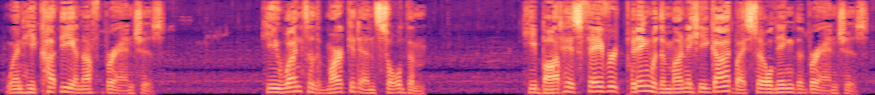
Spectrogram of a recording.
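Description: A man playing a kind, helpful young man in a children's cartoon, speaking in simple, measured scripted lines. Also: medium pitch, lightly acted.

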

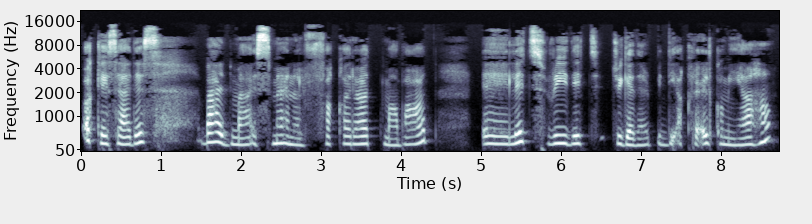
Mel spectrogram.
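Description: An English teacher whose first language is Arabic, giving an online class over slides and switching between English and Arabic, speaking slowly and deliberately in English and repeating herself. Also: medium pitch, warm tone, no room sound, clean studio sound.

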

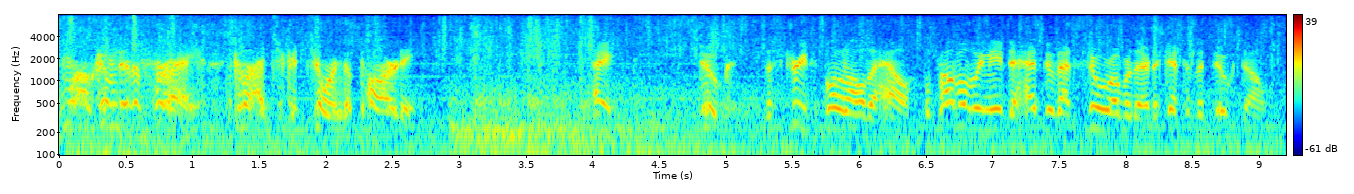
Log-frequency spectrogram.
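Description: Rowdy game infantryman: high, animated voice, clear battle noise behind. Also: a little fast, pauses often. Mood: brisk. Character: eager, rowdy male frontline soldier in combat. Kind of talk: video game voice acting.

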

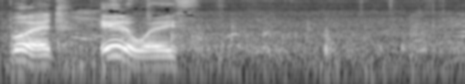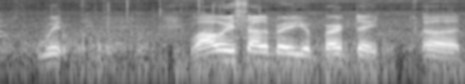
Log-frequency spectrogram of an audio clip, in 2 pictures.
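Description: A man improvising a plush toy skit outdoors, talking in a rambling, repetitive, halting way into a handheld phone. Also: medium pitch, phone-quality sound. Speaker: puppeteer of plush toys. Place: outdoors on grass at night. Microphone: handheld phone camera close by. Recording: noisy outdoor phone video recording.

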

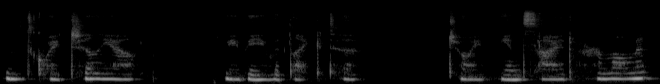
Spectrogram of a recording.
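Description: A young woman playing a softly coaxing evil witch in an ASMR roleplay, whispering slowly and gently, close to the microphone. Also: a little high, heavily acted. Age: young adult. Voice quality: breathy whisper. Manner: slow, gentle, flattering, falsely kind. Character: soft, coaxing evil witch luring a guest.

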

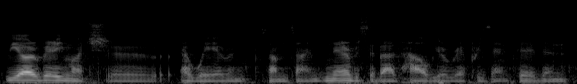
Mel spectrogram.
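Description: A man's voice: rumbling low, flat delivery, moderate pace, a little mellow. Man, Persian accent, earnest rambling panelist, 30s, far room mic. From Iran. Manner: earnest, rambling with many fillers and restarts. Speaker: panelist and filmmaker. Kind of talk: panel discussion. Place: small gallery room with an audience.

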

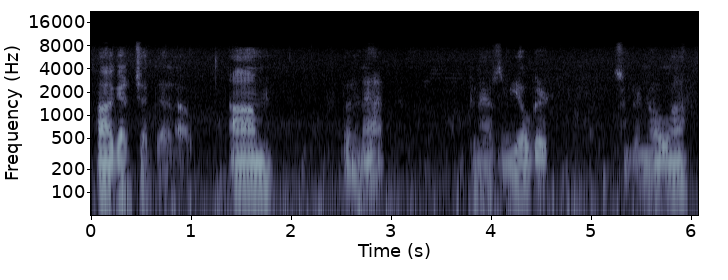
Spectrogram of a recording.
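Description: An older man casually narrating his camping trip, relaxed and rambling with many ums and uhs, recorded outdoors at a campsite. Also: medium pitch, moderate pace, highs cut off, slight background noise. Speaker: camping vlogger.

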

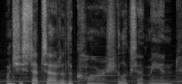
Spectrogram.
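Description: A man in his twenties playing a soft-spoken, unhinged serial killer in a menacing, mock-polite ASMR role play, close to the microphone. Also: lowish voice, little pitch movement, brisk, over music, close to an everyday voice. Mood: brooding, measured. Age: 20s. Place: room at home. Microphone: close desk microphone on boom arm.

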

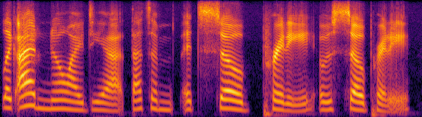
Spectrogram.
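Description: A woman's voice: mid-range voice, moderate pace, no room sound, highs cut off. Bubbly, enthusiastic young woman. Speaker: podcast co-host. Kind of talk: casual chat.

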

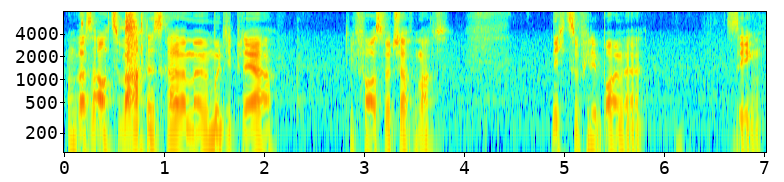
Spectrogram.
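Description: A man's voice: low-pitched, moderate pace, slight background noise. A man hosting a let's play, chatting casually while he plays and often dropping a filler "so". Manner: relaxed, chatty, lots of "so" fillers. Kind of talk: casual gameplay commentary.

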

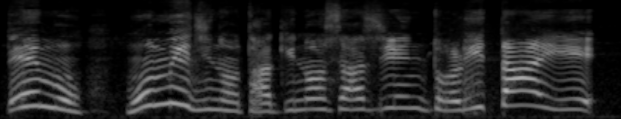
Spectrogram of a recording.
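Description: A woman's voice: sits high, normal speed, bright, forceful tone, no echo. A woman voicing an eager, earnest little boy in a children's cartoon, with a childlike way of talking. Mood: earnest, pleading.

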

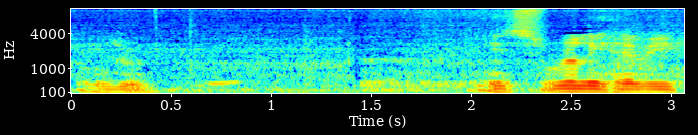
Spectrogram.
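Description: Male toy reviewer, slow and gravelly, muttering offhand asides into a camera mic. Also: fairly low pitch, monotone, a little mellow, a little hiss or hum, rough recording. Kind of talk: casual hands-on review. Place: quiet room at home at night.

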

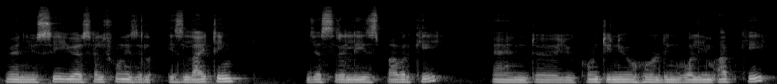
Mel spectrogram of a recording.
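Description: A man talking through a phone reset step by step in a slow, plain, instructive voice-over with frequent pauses. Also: lowish voice, level tone, warm tone. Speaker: phone repair tutorial host.

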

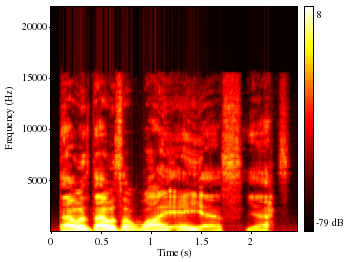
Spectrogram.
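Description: A man's voice: mid-range voice, takes it slowly, dry recording, clean studio sound. A man, giving casual reaction commentary as he streams a video game. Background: game music.

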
